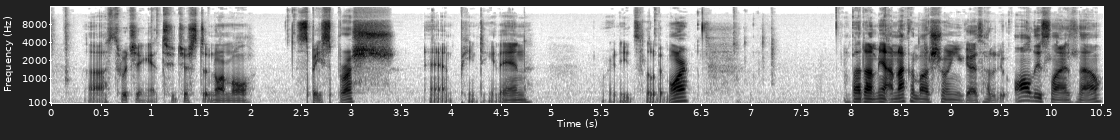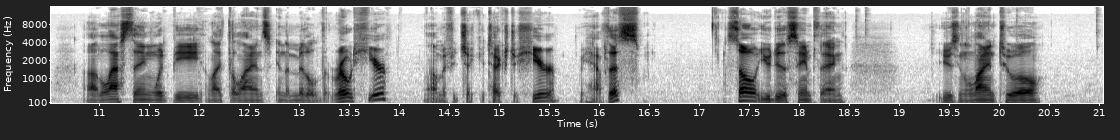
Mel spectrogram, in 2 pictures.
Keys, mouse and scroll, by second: 3.7-6.5 drag, 6.5-17.3 middle drag, 17.3 f, 20.1-21.0 drag.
